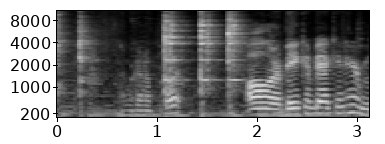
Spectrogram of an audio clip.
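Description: Carbonara pasta with bacon is stirred in a pan on a cooking show, with a metal utensil scraping and clinking against the pan in quick repeated strokes, close and fairly loud, while someone talks over it.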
